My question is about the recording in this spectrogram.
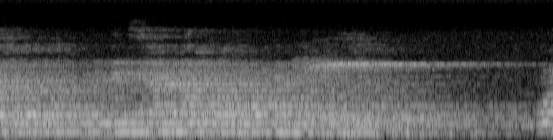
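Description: Voices chanting a slow devotional melody in long held notes, the sound fading away over the last second.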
